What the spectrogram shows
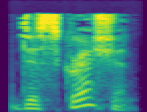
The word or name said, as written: discretion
